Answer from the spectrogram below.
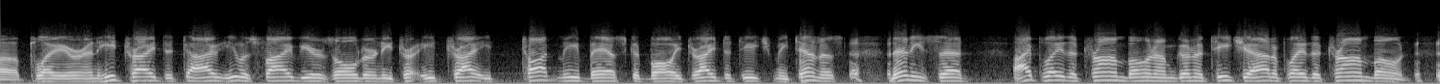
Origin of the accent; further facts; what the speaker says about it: Dayton, Ohio, United States; I grew up in Dayton, Ohio. In those days, it was 140 miles away, and it took 4 hours to get there.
